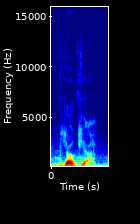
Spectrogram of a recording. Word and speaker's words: Yogya: I'd probably need a little bit more practice to pronounce it properly, but Yogyakarta. Yogyakarta? Yogyakarta. Often called Yogya.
